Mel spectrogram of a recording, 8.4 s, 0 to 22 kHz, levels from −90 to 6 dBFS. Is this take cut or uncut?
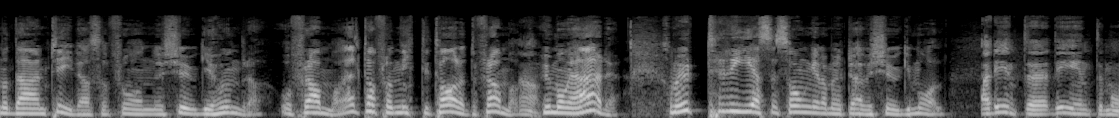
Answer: uncut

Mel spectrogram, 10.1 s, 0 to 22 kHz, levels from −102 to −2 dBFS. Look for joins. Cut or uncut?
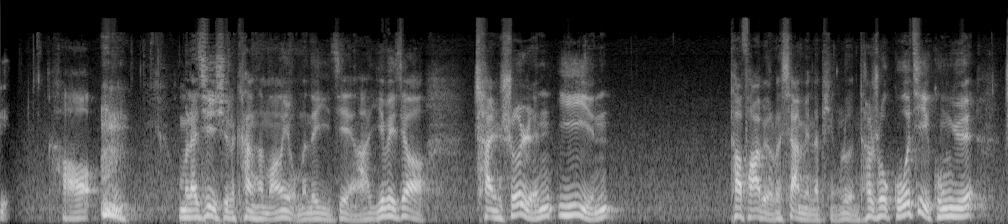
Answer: uncut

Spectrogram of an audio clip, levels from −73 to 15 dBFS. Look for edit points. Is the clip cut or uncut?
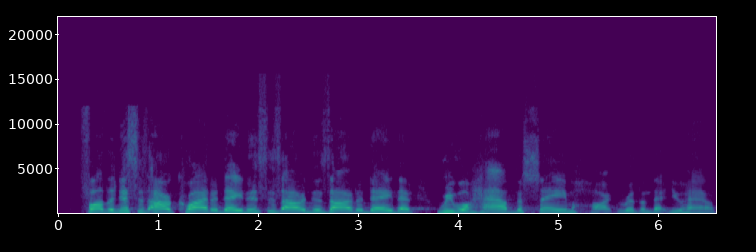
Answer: uncut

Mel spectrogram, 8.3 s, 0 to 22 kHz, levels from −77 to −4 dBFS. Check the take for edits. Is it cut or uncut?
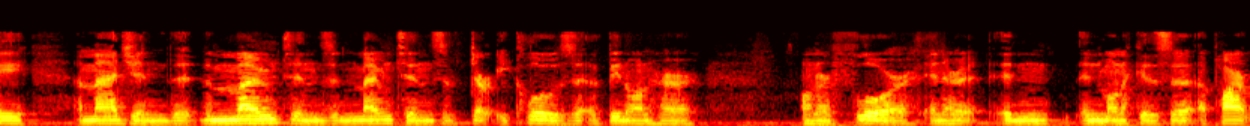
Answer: uncut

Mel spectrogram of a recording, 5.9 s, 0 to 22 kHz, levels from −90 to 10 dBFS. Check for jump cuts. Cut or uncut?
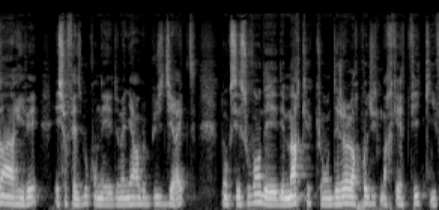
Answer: uncut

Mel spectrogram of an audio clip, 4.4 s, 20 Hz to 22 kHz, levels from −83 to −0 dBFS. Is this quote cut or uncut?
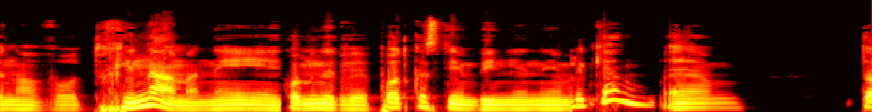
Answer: cut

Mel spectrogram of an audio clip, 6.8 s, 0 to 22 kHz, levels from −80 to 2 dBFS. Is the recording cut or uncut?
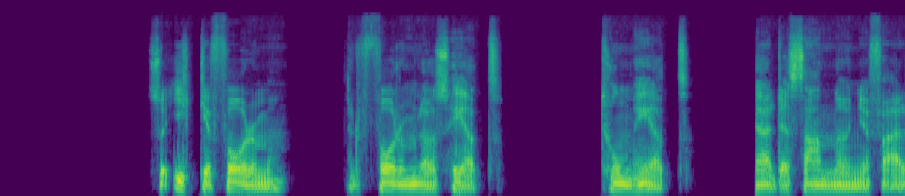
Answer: cut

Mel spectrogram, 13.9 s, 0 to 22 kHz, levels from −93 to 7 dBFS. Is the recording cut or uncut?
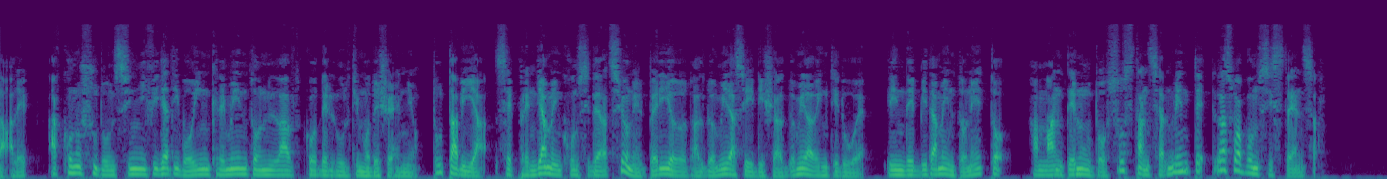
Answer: cut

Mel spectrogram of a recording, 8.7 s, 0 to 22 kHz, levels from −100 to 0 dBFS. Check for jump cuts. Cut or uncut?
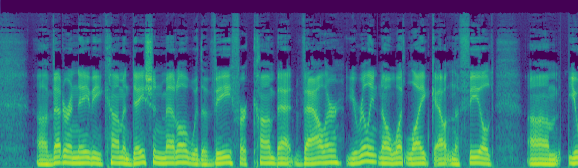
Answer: cut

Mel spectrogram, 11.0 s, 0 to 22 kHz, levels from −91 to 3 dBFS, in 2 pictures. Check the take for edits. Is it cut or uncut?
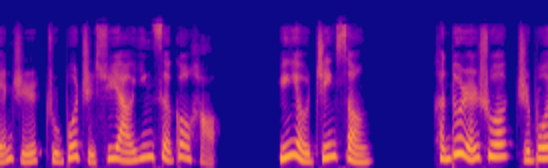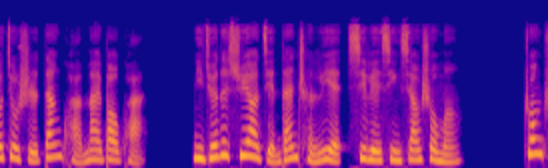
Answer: uncut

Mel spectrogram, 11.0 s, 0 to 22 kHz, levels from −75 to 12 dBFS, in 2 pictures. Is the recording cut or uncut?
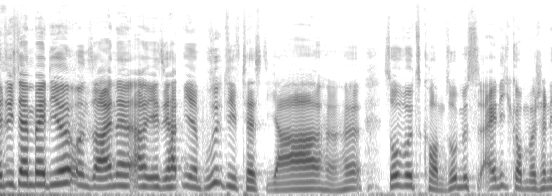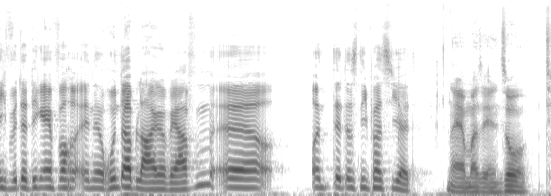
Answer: uncut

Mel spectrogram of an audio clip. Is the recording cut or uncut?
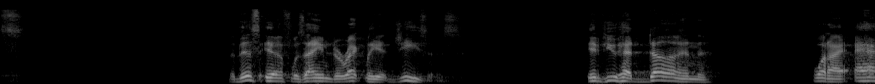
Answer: uncut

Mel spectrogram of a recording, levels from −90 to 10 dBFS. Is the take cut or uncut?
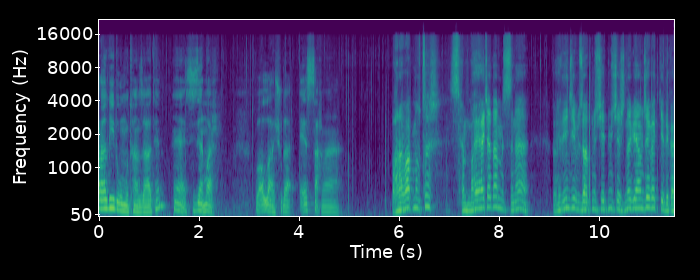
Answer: cut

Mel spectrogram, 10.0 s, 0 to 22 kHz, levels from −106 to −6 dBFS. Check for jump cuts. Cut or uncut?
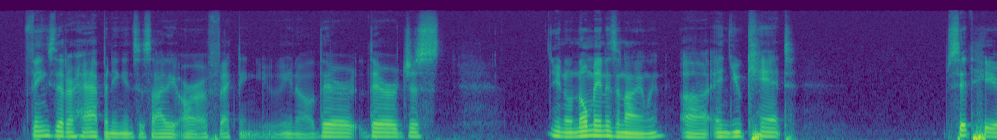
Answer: cut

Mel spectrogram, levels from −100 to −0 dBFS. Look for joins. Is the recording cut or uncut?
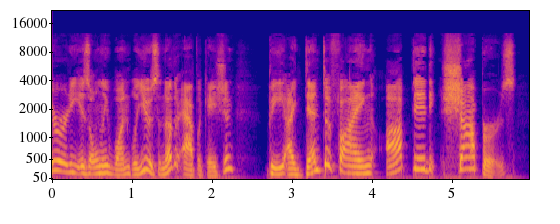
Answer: cut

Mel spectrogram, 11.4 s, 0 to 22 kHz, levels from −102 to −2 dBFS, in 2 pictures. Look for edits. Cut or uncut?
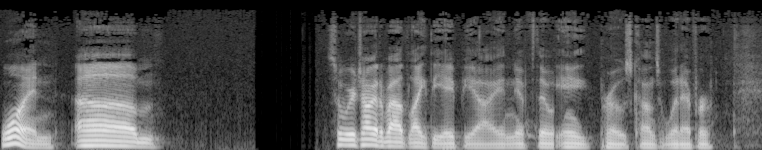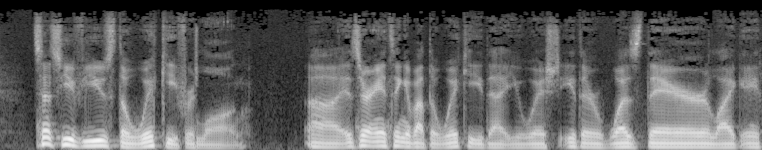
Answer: cut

